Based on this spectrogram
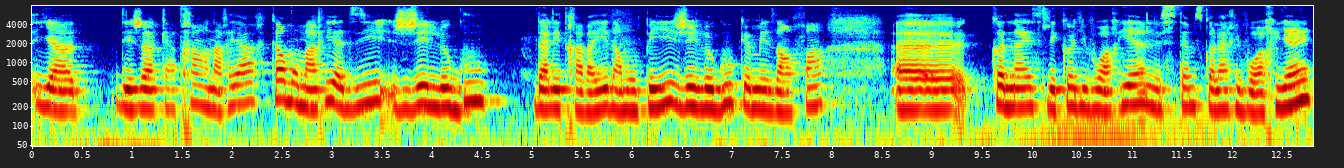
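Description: A woman's dark, mellow voice at medium pitch with a Quebec accent, fairly slow and fairly even in intonation, with audible room echo. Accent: Québécois French. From Quebec City, Canada. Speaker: pastoral worker. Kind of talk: radio interview. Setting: office at a pastoral centre.

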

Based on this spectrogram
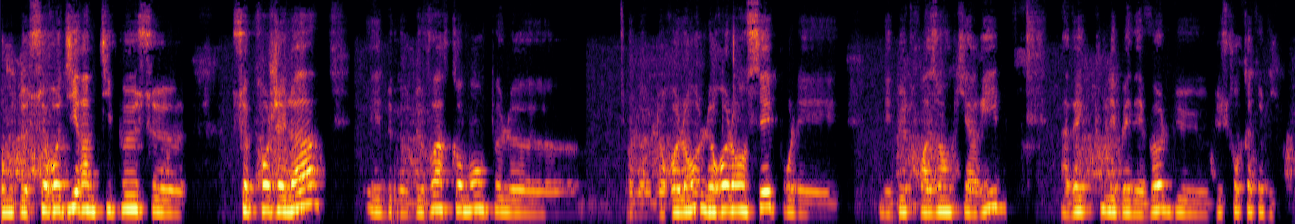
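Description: A man speaks at a fairly slow pace with fairly even intonation, leaving long, frequent pauses. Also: fairly high pitch for a man. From France, Ardennes. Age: 60s. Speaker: charity volunteer leader, retired social centre director. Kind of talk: interview. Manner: halting, many hesitations.

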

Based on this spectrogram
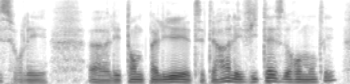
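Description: In a dry, close recording with no echo and a silent background, a man with a very deep, low pitch speaks at a moderate pace with fairly even intonation. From France, Lyon. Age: 40s. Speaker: commercial diver and association founder. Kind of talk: radio interview.

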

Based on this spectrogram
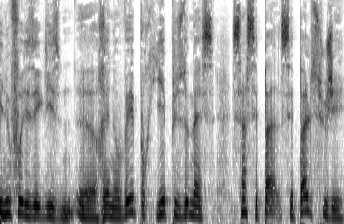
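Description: A fairly high-pitched male voice. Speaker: newspaper editor-in-chief, religion. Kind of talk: radio panel discussion. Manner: halting, frequent repetitions.

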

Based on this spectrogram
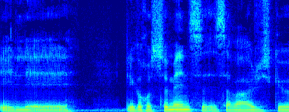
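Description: A man's dark, mellow voice, fairly low in pitch, with monotone, flat intonation. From Belgium, Liège. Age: 20s. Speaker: student athlete. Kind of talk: radio interview.

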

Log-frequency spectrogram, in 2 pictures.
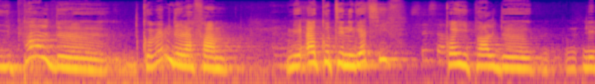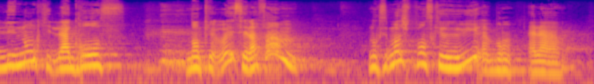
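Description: Against noticeable background noise and audible room echo, a woman speaks fairly slowly with lively intonation and long, frequent pauses. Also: medium pitch for a woman. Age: 40s. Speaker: prison inmate. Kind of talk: book discussion. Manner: halting.

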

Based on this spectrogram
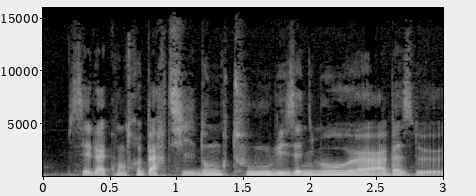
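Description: This woman talks at a moderate pace in a fairly low pitch, her intonation flat and monotone. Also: very clean recording, silent background. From US, Maryland (Chesapeake Bay) until 12, then France. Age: 30s. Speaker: ocean conservation communicator. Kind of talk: interview. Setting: aboard a sailboat. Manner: hesitant, many euh fillers.

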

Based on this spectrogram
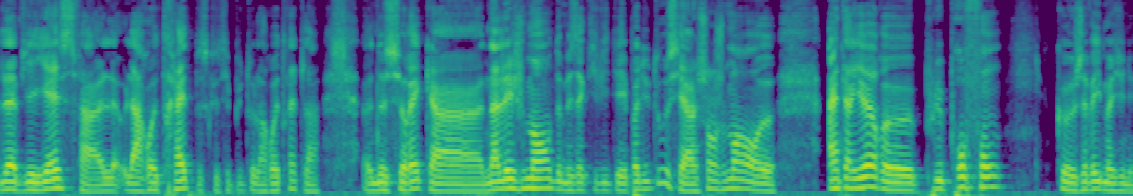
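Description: A man at medium pitch with ordinary pitch variation and a fairly slow pace, against a quiet background. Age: 60s. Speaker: priest and psychoanalyst. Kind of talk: radio interview. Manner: halting, many hesitations.

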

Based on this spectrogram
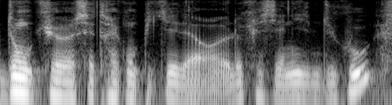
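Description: Against a silent background in a very clean recording, a man speaks with lively intonation and a dark, mellow tone. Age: 50s. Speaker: writer and culture columnist. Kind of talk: casual chat. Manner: hesitant.

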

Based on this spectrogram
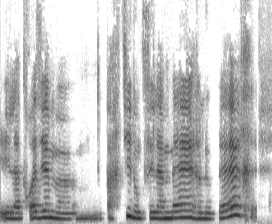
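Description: Fairly high and somewhat breathy, this woman's voice holds fairly even intonation. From northern France. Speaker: author and business coach. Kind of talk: radio interview.

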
